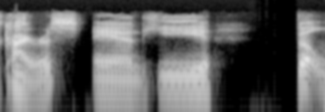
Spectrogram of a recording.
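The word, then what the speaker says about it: Khyiris: And I just want to point out that it is Kyus. It's like Iris with a K.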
